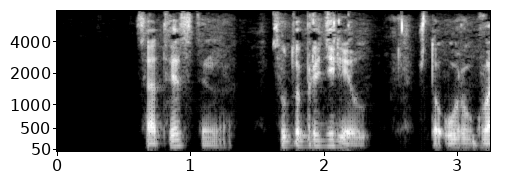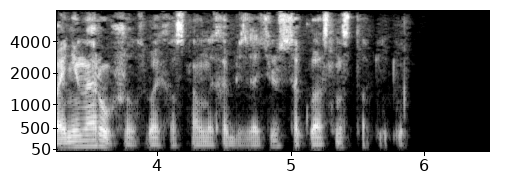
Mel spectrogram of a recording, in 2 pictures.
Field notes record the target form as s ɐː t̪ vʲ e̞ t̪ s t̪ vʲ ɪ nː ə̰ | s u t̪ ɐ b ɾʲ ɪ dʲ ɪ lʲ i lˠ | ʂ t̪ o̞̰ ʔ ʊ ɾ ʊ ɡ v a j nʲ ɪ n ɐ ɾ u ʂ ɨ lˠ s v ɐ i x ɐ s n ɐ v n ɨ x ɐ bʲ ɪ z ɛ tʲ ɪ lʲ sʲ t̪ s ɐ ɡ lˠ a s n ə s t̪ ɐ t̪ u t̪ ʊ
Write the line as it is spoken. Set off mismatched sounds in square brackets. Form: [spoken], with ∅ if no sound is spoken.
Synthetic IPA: s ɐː t̪ vʲ e̞ t̪ s t̪ vʲ ɪ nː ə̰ | s u t̪ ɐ [p] ɾʲ ɪ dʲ ɪ lʲ i lˠ | ʂ t̪ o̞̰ ʔ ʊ ɾ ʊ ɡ v a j nʲ ɪ n ɐ ɾ u ʂ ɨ lˠ s v ɐ i x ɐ s n ɐ v n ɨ x ɐ bʲ ɪ z [a] tʲ ɪ lʲ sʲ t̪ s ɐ ɡ lˠ a s n ə s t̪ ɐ t̪ u t̪ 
